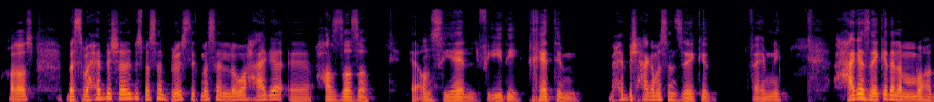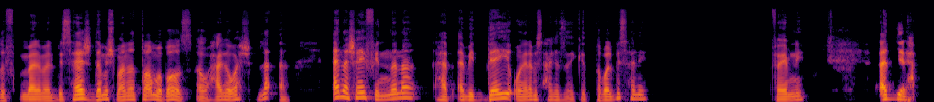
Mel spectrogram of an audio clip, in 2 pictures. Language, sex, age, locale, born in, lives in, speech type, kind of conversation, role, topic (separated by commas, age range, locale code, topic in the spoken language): Arabic, male, 25-29, ar-EG, Egypt, Egypt, conversation, podcast, guest, إزاي بتلبس عشان تبيّن شخصيتك من غير ما تتكلم؟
